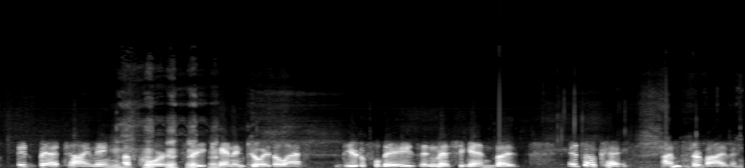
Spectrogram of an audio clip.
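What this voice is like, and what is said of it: Slightly raspy voice. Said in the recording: “she sounded like Britney a couple days ago with the Demi Moore voice going on. You sound a lot better... I'm still a little raspy”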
